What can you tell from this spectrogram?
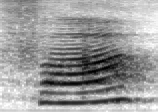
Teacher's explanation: اوپر کے دانتوں کے کنارے اور نیچے کے ہونٹوں کی تری والے حصے سے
